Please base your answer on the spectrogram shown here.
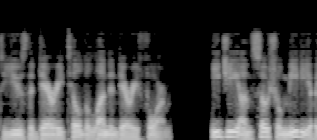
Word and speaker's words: Londonderry: its BBC counterpart except the word Londonderry in which the first six letters are silent when performing in the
